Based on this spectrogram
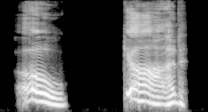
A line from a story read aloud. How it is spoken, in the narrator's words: the man moaned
